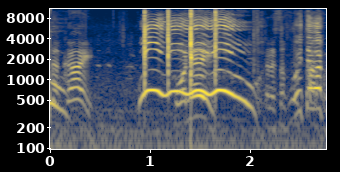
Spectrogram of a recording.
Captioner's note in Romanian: claps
